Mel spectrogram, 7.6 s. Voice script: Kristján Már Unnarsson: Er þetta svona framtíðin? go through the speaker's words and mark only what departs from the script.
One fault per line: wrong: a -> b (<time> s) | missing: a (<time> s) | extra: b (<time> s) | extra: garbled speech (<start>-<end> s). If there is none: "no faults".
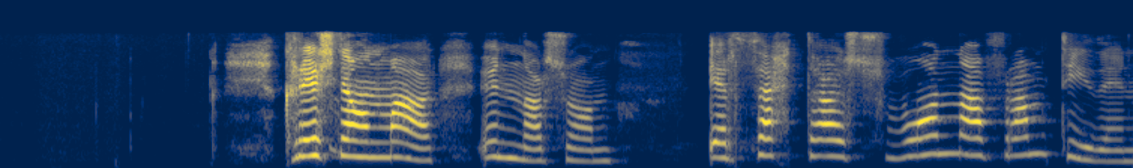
no faults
